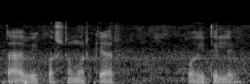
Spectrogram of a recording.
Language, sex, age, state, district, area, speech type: Odia, male, 18-30, Odisha, Sundergarh, urban, spontaneous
